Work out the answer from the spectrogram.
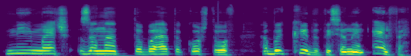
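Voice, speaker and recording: A man voicing a fierce woman mercenary who shouts defiant battle cries. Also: high-pitched, sing-song, a little fast, dry recording, studio quality, pitched above the performer's own voice.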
